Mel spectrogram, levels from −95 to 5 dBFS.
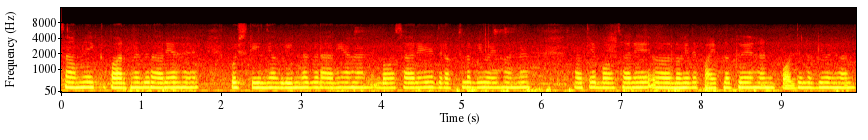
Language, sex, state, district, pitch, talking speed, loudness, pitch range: Punjabi, female, Punjab, Fazilka, 210 Hz, 210 wpm, -15 LUFS, 205-215 Hz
